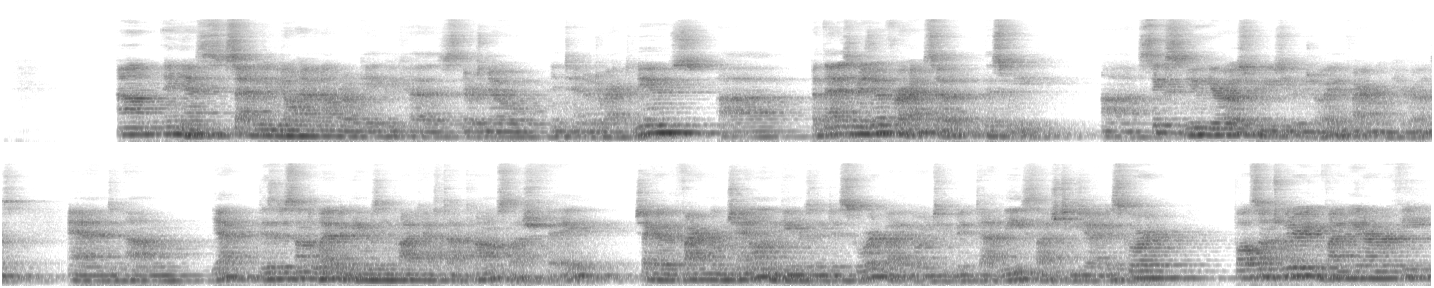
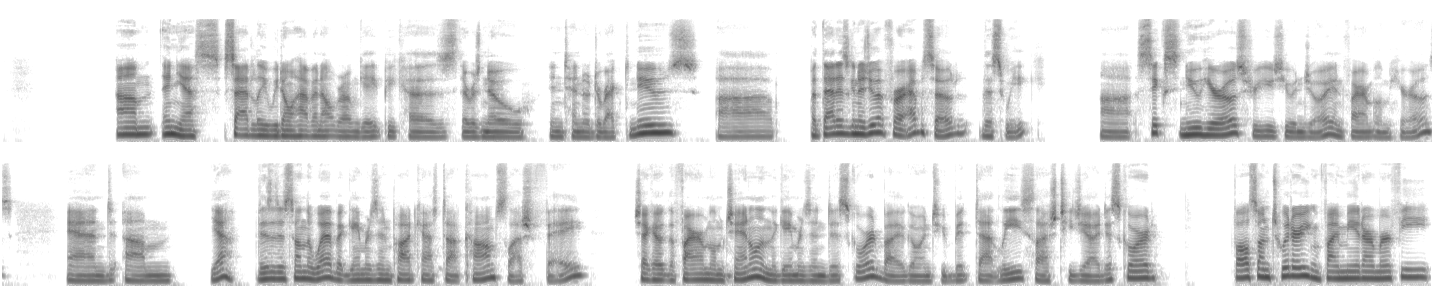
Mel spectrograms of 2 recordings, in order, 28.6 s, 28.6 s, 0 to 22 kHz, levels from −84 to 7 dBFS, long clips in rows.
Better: second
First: room echo; strong; dies away in 1.2 s // off-mic speech; far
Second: none

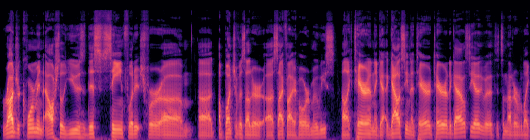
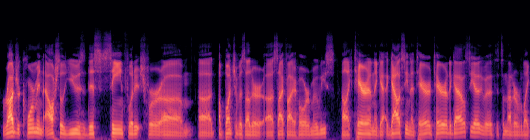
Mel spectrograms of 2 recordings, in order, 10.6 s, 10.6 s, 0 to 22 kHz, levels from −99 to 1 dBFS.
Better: first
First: none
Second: muffled; slightly; fading above 4 kHz

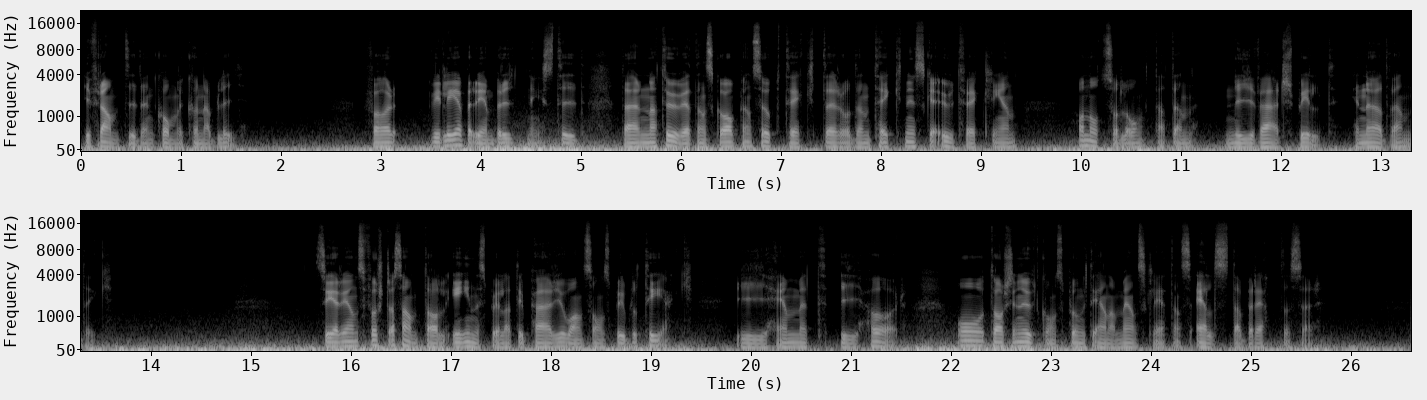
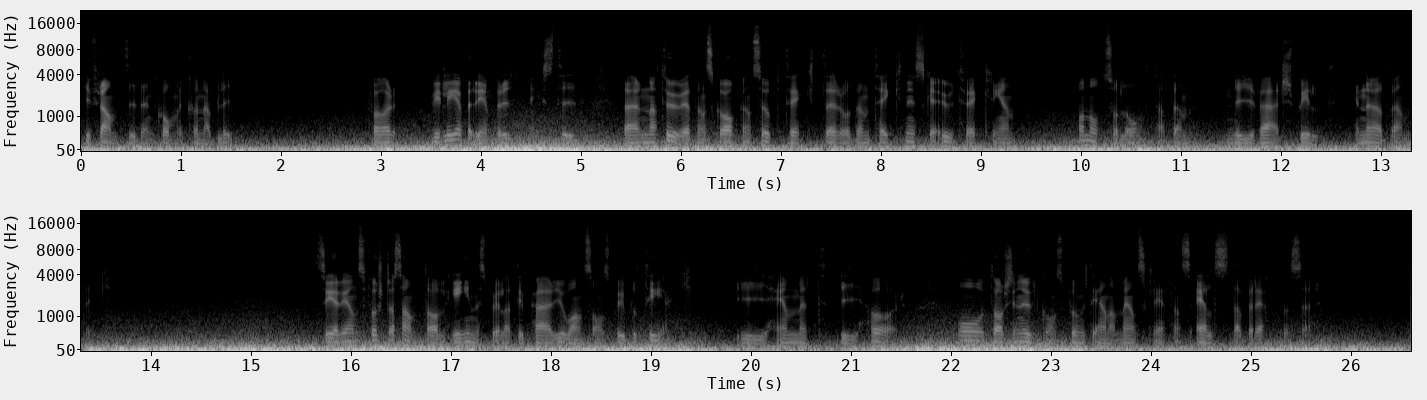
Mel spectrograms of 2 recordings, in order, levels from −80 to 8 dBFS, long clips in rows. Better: first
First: low rumble; faint; throughout; 20 dB below the speech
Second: low rumble; loud; throughout; 7 dB below the speech

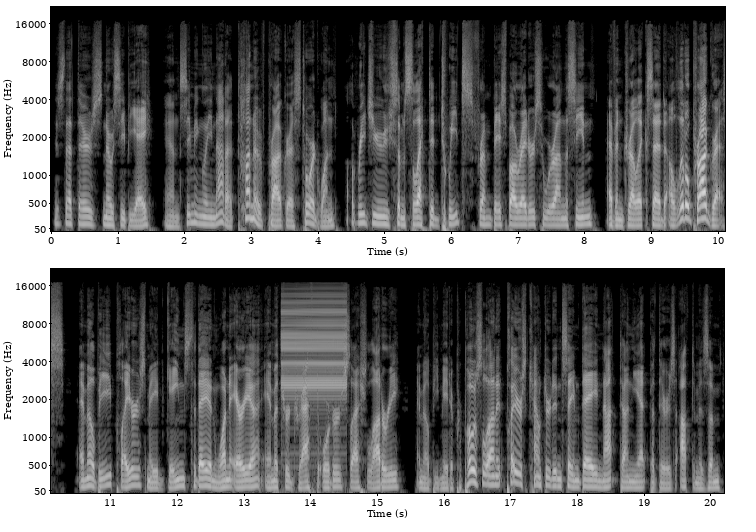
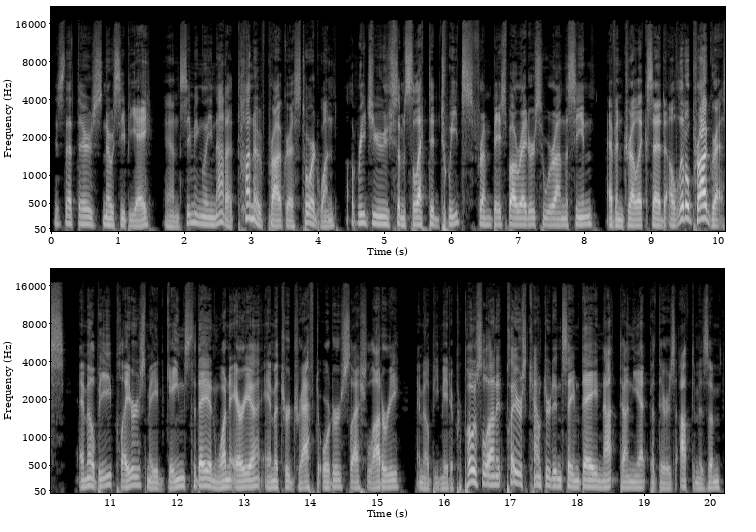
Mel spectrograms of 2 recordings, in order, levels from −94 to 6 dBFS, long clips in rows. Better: second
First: doorbell; loud; from 13 to 15 s; peak 3 dB above the speech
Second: none

